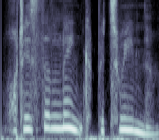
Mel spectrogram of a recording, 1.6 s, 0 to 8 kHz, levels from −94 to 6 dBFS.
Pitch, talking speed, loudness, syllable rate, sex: 225 Hz, 225 wpm, -12 LUFS, 5.0 syllables/s, female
